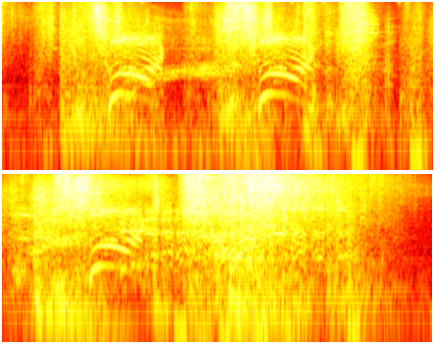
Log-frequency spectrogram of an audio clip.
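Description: Heavy blows land with thuds.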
